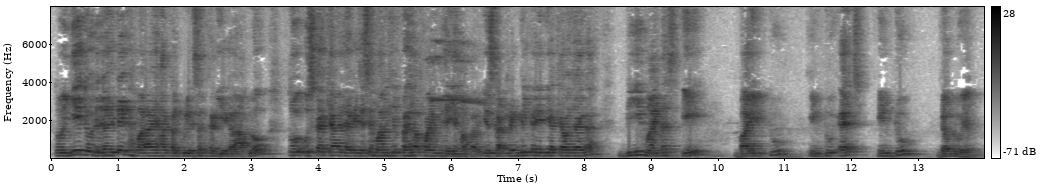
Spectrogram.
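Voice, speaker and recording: A man's voice: fairly high pitch, normal speed, mellow, recorded from a distance. A male engineering lecturer explaining a derivation step by step and talking straight to his students. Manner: step-by-step, mixes Hindi and English terms, talks to students directly. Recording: echoey room, speaker away from mic.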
